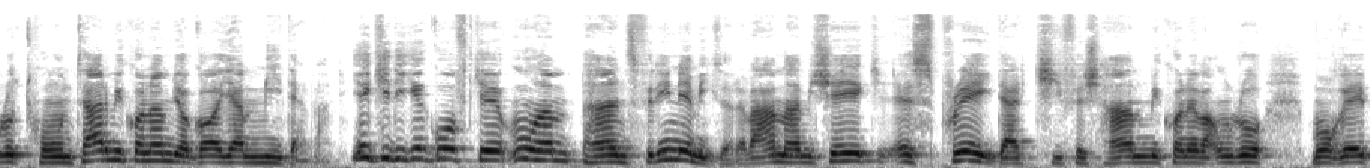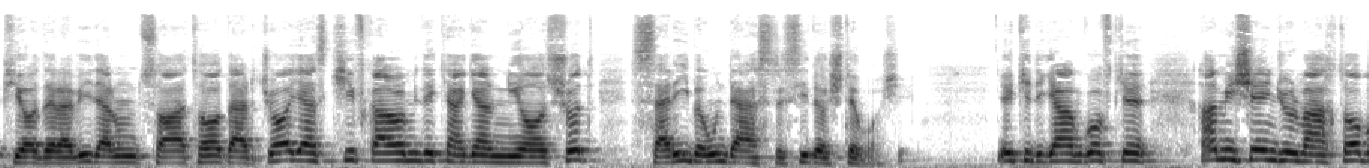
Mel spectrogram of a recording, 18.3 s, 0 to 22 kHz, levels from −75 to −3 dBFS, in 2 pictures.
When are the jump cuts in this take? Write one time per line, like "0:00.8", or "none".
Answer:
0:02.3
